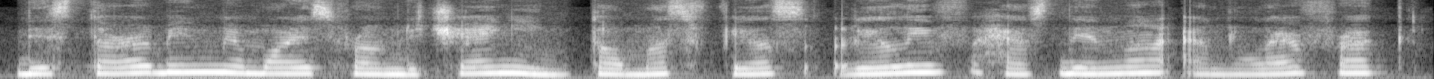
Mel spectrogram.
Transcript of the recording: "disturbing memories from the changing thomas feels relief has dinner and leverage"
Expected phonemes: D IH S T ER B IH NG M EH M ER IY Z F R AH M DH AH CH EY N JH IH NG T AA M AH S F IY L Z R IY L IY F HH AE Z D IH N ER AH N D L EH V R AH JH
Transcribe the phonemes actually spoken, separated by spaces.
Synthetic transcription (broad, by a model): D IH S T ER B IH NG M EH M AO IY S F R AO M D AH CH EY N IH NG T AA M AH S F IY L S R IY L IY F HH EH S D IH N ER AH N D L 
